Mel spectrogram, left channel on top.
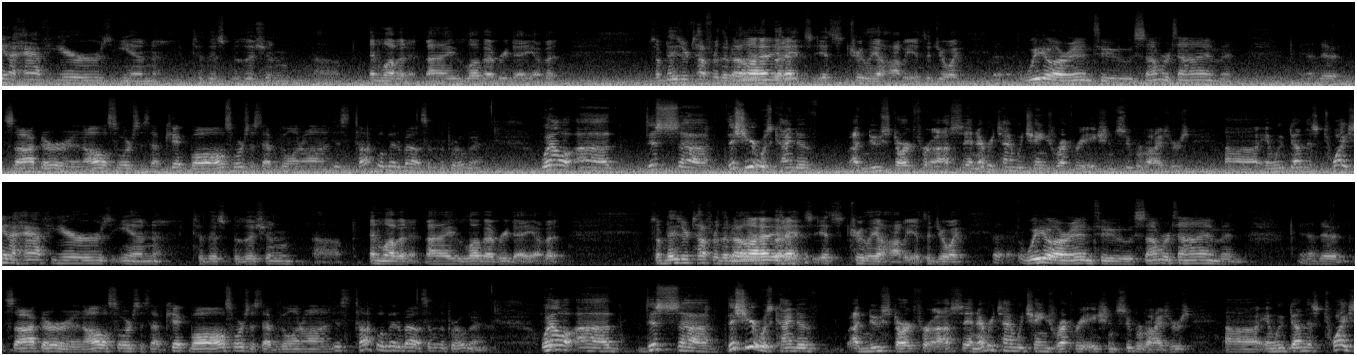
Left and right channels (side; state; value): left; noise; rumble, 2 dB below the sound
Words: years in to this position and loving it. I love every day of it. Some days are tougher than others, but it's truly a hobby. It's a joy. We are into summertime and the soccer and all sorts of stuff, kickball, all sorts of stuff going on. Just talk a little bit about some of the programs. Well, this year was kind of a new start for us, and every time we change recreation supervisors, and we've done this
